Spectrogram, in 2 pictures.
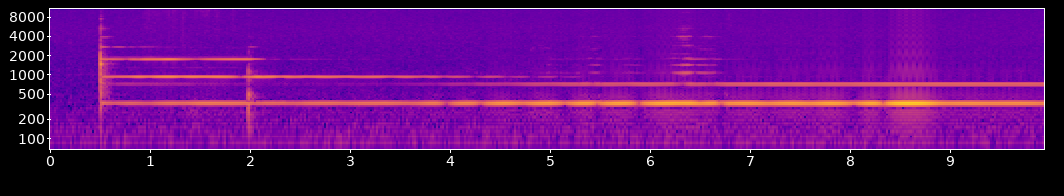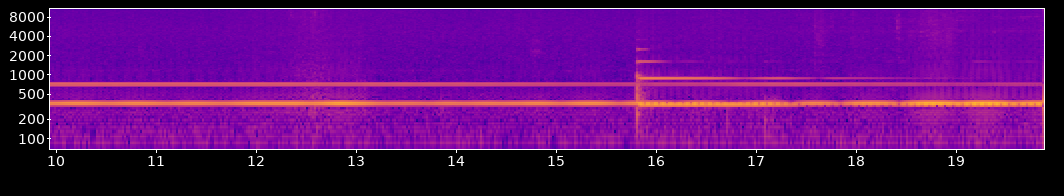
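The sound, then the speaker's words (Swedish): Crystal singing bowls, not metal, ring out in long, pure sustained tones. A few fresh strikes layer steady overlapping pitches that hum smoothly and evenly for a long stretch, with no voices. “Men de här skålarna är inte av metall. Det här är kristallskålar.”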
